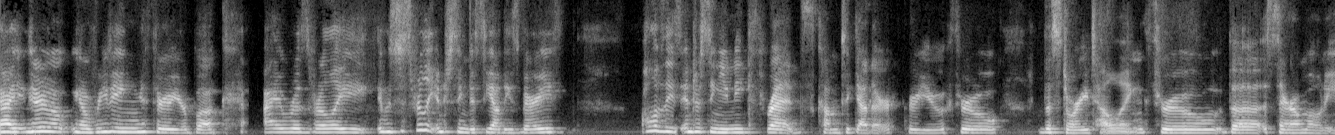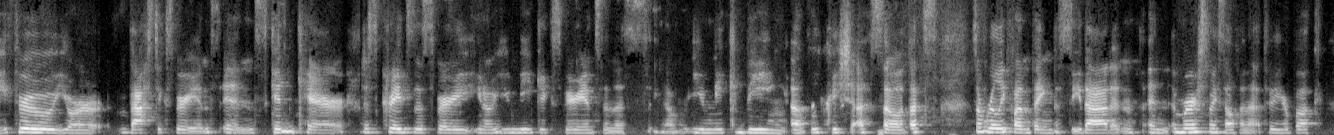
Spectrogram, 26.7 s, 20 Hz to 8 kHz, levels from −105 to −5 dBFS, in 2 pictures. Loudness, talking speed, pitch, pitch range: -22 LUFS, 175 wpm, 200 Hz, 185-220 Hz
